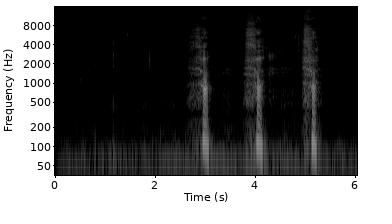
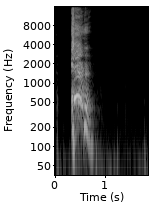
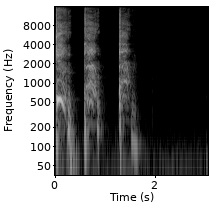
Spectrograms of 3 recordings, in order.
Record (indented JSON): {
  "exhalation_length": "6.1 s",
  "exhalation_amplitude": 2385,
  "exhalation_signal_mean_std_ratio": 0.33,
  "cough_length": "1.9 s",
  "cough_amplitude": 22360,
  "cough_signal_mean_std_ratio": 0.35,
  "three_cough_length": "3.1 s",
  "three_cough_amplitude": 32767,
  "three_cough_signal_mean_std_ratio": 0.34,
  "survey_phase": "beta (2021-08-13 to 2022-03-07)",
  "age": "45-64",
  "gender": "Male",
  "wearing_mask": "No",
  "symptom_cough_any": true,
  "symptom_runny_or_blocked_nose": true,
  "symptom_change_to_sense_of_smell_or_taste": true,
  "symptom_loss_of_taste": true,
  "symptom_onset": "9 days",
  "smoker_status": "Never smoked",
  "respiratory_condition_asthma": false,
  "respiratory_condition_other": false,
  "recruitment_source": "Test and Trace",
  "submission_delay": "3 days",
  "covid_test_result": "Positive",
  "covid_test_method": "RT-qPCR",
  "covid_ct_value": 17.0,
  "covid_ct_gene": "ORF1ab gene",
  "covid_ct_mean": 18.4,
  "covid_viral_load": "890000 copies/ml",
  "covid_viral_load_category": "Low viral load (10K-1M copies/ml)"
}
